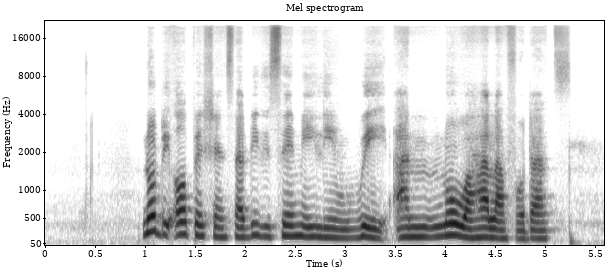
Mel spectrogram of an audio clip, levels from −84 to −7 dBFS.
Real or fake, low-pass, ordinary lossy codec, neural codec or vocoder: fake; none; none; autoencoder, 48 kHz, 32 numbers a frame, DAC-VAE, trained on Japanese speech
